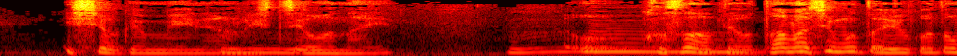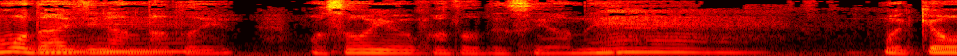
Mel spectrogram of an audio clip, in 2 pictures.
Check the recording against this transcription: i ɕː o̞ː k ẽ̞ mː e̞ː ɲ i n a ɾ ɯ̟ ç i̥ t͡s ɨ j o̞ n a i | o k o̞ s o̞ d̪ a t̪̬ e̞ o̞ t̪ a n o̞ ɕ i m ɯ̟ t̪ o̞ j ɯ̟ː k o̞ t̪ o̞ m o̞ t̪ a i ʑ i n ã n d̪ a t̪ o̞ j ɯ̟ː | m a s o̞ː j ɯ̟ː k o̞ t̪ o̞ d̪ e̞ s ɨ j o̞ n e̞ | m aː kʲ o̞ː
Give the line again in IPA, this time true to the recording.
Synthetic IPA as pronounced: i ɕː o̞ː k ẽ̞ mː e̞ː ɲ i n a ɾ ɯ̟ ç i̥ t͡s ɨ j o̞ n a i | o k o̞ s o̞ d̪ a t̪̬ e̞ o̞ t̪ a n o̞ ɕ i m ɯ̟ t̪ o̞ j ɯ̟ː k o̞ t̪ o̞ m o̞ d̪ a i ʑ i n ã n d̪ a t̪ o̞ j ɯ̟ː | m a s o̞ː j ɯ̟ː k o̞ t̪ o̞ d̪ e̞ s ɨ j o̞ n e̞ | m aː kʲ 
